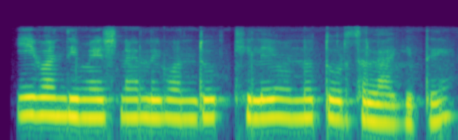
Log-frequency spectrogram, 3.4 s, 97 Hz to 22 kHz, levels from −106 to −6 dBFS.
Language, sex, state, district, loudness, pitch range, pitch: Kannada, female, Karnataka, Bidar, -14 LUFS, 230-235 Hz, 235 Hz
